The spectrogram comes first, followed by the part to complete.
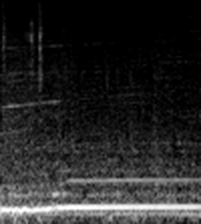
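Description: Helicopter starting up, its main rotor beginning to turn: a whine that rises in pitch for about half a second, then settles into a steady hum.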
